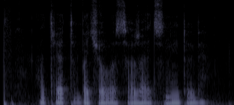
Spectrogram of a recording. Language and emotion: Russian, neutral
